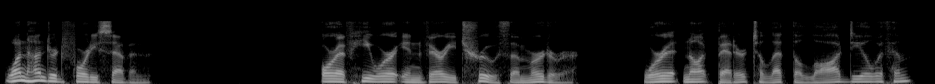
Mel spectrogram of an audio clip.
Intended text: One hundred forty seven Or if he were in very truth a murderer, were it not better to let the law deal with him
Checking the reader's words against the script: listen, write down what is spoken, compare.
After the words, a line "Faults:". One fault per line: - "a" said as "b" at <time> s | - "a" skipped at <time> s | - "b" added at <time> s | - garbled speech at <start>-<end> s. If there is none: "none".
One hundred forty seven Or if he were in very truth a murderer, were it not better to let the law deal with him
Faults:
none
